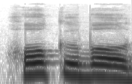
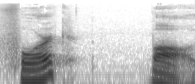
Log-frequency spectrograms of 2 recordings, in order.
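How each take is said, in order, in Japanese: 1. 日本語のカタカナ風の発音で言います。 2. 英語風の発音で言います。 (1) "あれはフォークボールではなく" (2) "フォークボールです。これから発音に注意していただければ"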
